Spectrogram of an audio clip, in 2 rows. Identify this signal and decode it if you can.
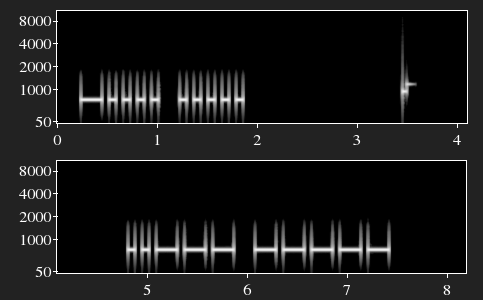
Morse code, heard as a keyed tone, about 17 wpm, 700 Hz. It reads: 65 20
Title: Numbers - 2-Digit 17wpm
